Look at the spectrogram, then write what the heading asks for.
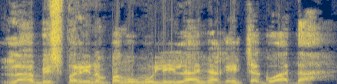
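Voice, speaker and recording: An actor playing a humble, kindly, awkward man in a Filipino drama, speaking haltingly. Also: fairly low pitch, dry recording. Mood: sheepish, worried. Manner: hesitant, halting. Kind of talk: Filipino radio-style drama acting.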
